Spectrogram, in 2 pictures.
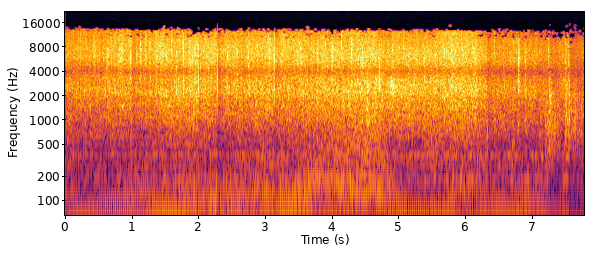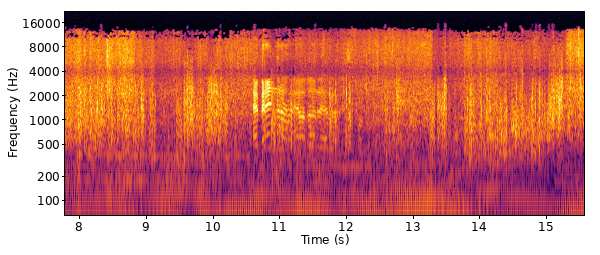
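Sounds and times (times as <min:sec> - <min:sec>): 
strong gusting wind buffeting the microphone: 0:00.0 - 0:15.5
voice: 0:10.6 - 0:12.2.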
